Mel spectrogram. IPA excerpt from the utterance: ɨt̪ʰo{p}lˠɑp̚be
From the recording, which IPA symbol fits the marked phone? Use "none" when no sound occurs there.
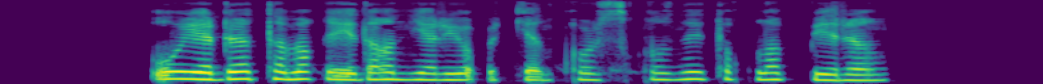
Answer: q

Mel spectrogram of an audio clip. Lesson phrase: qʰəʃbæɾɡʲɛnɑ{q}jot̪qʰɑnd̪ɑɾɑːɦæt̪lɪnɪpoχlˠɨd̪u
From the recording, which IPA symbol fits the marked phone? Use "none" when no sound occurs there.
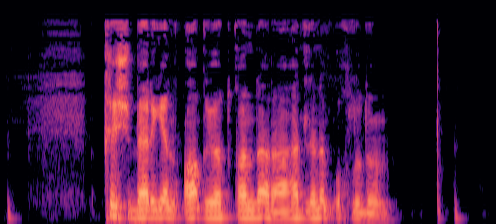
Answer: q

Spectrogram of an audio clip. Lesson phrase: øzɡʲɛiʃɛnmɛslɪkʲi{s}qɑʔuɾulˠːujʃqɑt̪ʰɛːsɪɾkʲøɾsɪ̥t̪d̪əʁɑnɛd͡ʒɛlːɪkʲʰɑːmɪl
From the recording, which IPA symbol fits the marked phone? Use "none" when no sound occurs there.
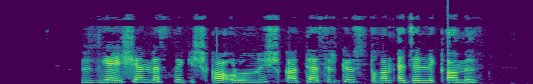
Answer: ʃ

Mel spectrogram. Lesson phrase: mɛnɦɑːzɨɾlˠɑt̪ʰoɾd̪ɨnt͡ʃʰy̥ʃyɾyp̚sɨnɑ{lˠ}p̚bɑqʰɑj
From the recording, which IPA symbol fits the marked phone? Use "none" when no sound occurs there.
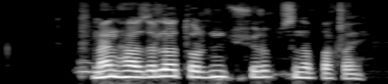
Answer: none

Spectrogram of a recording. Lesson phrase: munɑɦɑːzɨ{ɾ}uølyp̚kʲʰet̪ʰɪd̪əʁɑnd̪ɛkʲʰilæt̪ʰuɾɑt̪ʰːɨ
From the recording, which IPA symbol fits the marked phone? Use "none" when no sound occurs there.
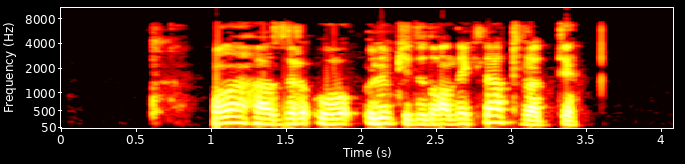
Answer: ɾ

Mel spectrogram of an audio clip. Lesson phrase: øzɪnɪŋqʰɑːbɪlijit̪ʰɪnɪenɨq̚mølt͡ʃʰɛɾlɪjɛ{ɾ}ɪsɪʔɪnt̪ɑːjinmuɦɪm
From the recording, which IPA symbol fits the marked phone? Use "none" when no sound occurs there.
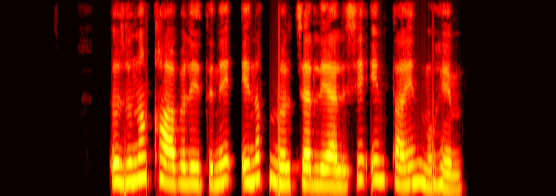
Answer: l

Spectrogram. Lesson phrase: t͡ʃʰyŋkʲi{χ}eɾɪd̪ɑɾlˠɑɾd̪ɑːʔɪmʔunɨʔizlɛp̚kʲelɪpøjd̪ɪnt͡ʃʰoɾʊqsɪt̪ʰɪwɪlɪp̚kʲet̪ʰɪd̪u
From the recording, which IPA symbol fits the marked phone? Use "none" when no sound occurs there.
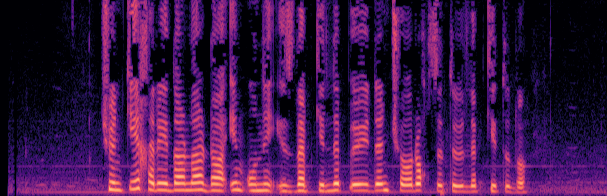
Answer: χ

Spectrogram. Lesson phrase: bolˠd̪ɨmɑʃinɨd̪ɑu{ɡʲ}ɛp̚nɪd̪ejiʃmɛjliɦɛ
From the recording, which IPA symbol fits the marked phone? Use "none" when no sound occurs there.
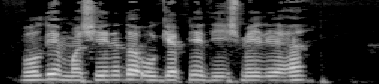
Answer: ɡʲ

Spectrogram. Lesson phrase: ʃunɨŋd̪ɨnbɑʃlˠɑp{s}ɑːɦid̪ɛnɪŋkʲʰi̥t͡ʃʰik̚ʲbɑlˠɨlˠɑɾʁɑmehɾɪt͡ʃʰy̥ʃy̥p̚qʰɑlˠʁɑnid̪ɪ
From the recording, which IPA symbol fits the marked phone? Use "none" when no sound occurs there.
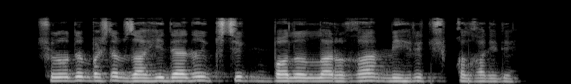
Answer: z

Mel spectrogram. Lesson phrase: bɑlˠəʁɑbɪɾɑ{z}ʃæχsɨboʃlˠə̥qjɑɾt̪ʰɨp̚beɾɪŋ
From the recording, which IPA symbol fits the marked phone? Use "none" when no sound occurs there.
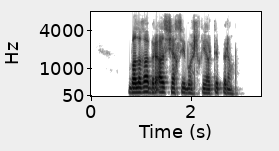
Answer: z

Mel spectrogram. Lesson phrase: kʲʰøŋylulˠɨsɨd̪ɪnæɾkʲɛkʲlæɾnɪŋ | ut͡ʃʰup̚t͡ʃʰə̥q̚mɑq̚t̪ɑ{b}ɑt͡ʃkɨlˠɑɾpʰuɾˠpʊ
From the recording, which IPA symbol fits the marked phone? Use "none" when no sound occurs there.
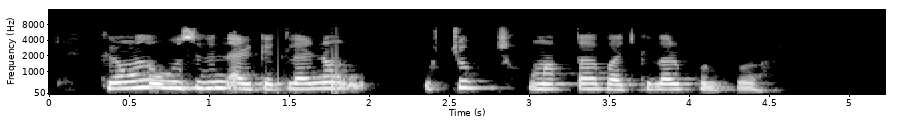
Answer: b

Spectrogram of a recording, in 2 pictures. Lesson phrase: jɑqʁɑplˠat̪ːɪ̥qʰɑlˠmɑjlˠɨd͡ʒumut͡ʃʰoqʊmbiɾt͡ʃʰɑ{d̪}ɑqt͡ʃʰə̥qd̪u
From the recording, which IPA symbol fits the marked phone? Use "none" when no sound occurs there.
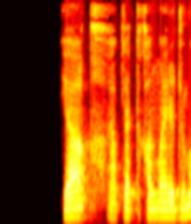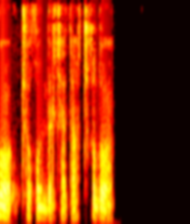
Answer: t̪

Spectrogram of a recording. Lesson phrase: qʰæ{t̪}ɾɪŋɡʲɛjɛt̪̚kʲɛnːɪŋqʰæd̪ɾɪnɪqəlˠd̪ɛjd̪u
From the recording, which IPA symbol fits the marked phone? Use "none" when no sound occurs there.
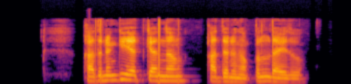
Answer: d̪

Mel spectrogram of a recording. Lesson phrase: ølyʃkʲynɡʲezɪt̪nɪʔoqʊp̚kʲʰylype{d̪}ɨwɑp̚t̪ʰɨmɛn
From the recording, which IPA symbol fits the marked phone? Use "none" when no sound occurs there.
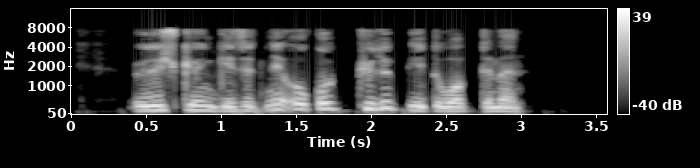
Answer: t̪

